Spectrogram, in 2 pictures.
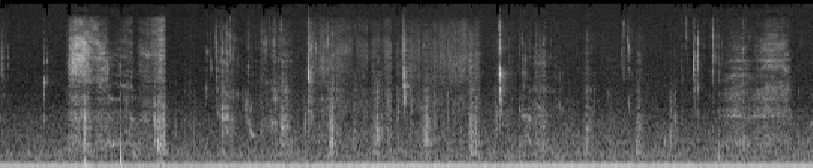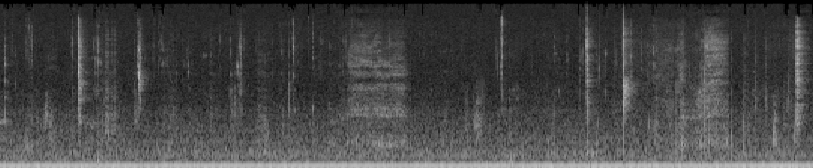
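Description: Close, loud chewing and crunchy biting while eating Thai yam pu salad of salted pickled crab, with many sharp crackling bites and wet mastication over a steady low hum and no talking.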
